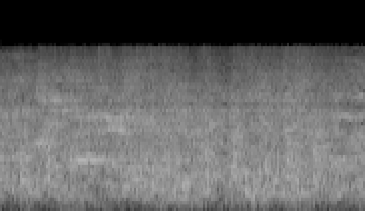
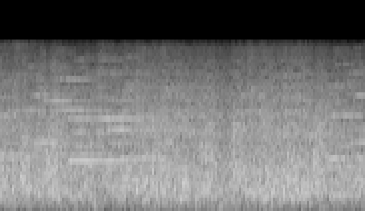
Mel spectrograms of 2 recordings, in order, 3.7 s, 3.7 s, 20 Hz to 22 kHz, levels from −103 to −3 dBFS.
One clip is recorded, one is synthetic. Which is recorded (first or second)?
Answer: second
